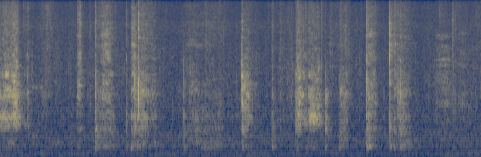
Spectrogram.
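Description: Wooden spoon stirring a thick salted-egg-yolk sauce in a nonstick wok, with irregular scrapes and light taps against the pan.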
